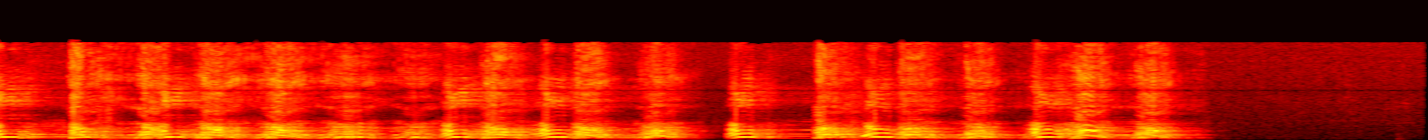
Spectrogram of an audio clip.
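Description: A dog howls loudly and close by.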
